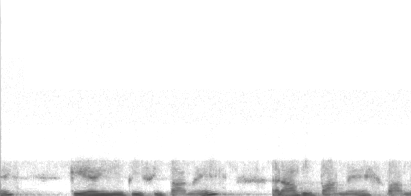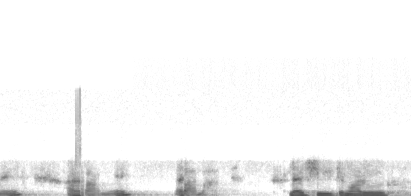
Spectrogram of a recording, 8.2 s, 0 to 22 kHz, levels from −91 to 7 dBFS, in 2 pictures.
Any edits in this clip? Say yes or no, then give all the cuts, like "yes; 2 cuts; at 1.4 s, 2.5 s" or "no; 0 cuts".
yes; 5 cuts; at 1.3 s, 2.8 s, 3.8 s, 4.9 s, 5.9 s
